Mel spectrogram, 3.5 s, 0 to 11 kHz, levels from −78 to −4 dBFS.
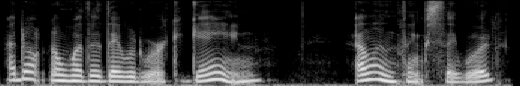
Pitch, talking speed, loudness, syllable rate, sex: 205 Hz, 205 wpm, -16 LUFS, 5.7 syllables/s, female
